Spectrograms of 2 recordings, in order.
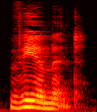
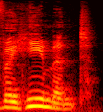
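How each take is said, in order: First: The word is said with a silent middle 'h'. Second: The word is said with a sounded middle 'h'. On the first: The speaker calls it right. "Yes, that's how I say it" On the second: The speaker calls it wrong. "This person said vehement"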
